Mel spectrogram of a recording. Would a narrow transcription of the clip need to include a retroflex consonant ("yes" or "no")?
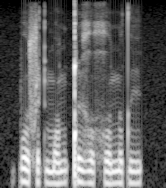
yes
